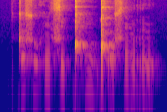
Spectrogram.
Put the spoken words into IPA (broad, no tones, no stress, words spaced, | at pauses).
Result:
tɵsuxĩsi ǃʰĩǃʼo sẽrɨ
